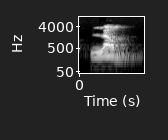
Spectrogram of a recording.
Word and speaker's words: Lam: a m Lam now the lam Mantra when you write l a m l and you try to pronounce l so you are closing your lip and the ma sound ma is nothing but Mar or Bram but ideally we should not close the lip when you chant a mantra of any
